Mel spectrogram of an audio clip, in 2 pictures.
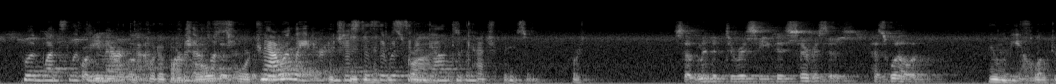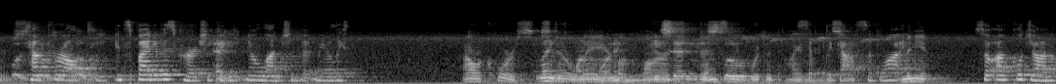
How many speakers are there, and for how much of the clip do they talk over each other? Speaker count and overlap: three, about 50%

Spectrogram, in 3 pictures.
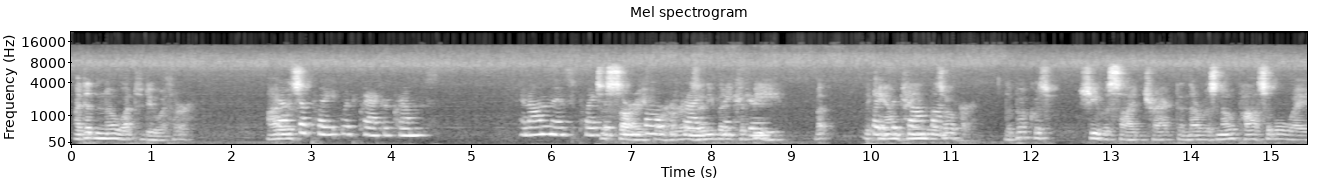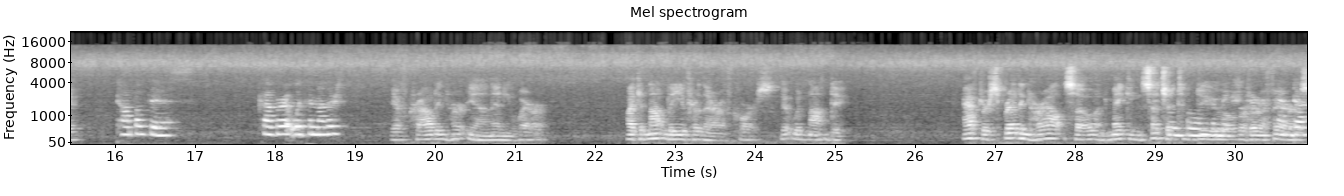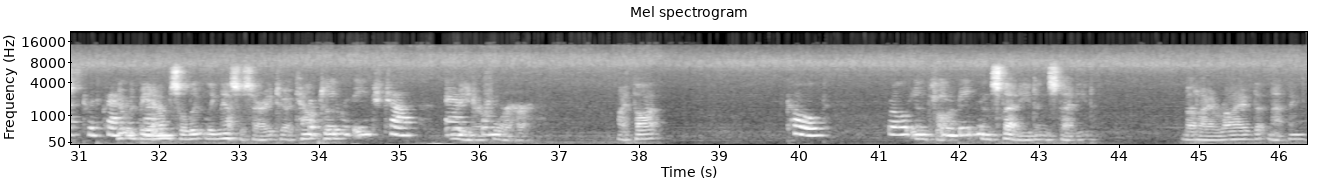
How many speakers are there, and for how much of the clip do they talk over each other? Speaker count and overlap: two, about 21%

